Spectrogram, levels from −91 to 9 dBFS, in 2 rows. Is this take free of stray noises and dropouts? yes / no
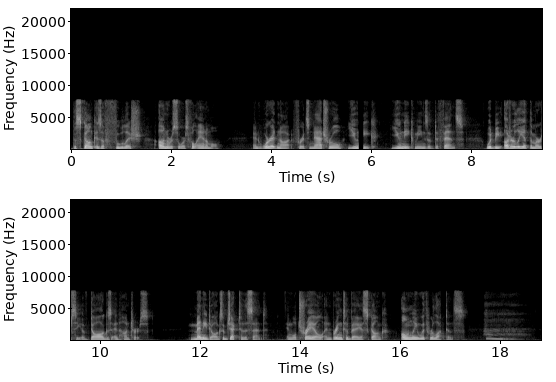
no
